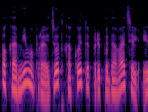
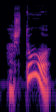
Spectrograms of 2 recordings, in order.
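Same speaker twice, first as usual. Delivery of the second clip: innocent, higher-pitched query; unperturbed question; 7 semitones higher than usual. A narrator's reading. Friend answering heroine's amazed stare, unperturbed. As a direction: ask it as if nothing were odd. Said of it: "невозмутимо спросила Аяла".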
